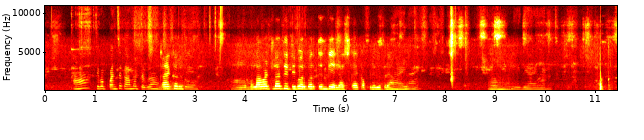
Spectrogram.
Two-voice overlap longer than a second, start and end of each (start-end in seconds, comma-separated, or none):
none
